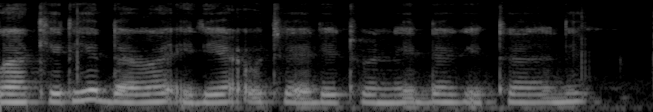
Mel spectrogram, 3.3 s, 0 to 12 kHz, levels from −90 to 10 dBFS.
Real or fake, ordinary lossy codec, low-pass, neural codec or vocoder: real; Opus, 24 kbps; 10.8 kHz; none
